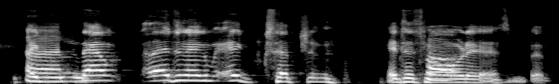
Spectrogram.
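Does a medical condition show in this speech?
Yes: cerebral palsy.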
